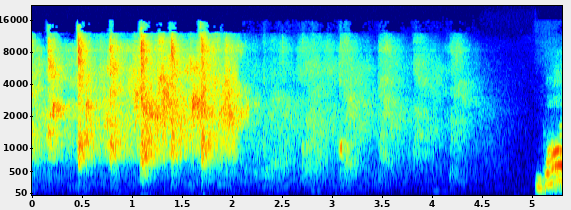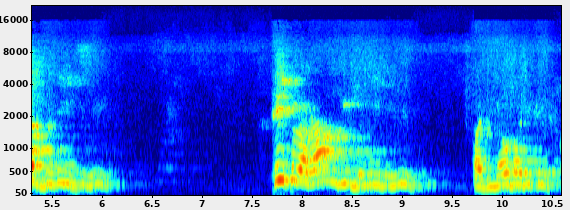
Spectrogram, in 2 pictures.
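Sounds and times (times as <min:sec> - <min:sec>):
audience applause: 0:00.0 - 0:04.6
speech: 0:05.0 - 0:06.2, 0:07.7 - 0:10.5.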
